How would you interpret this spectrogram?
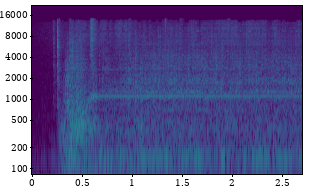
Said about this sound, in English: the sound that would remind me of my father would be to hear his old Atlas lathe with its gear train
